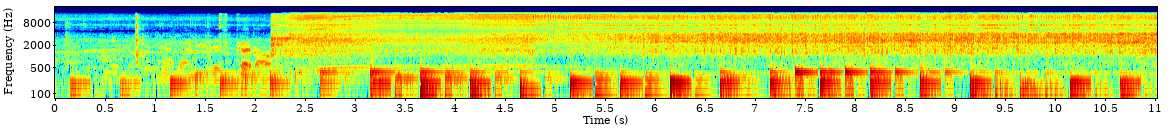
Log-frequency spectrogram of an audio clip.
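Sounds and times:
low pitched pulsing: 0.0 - 11.0
angle grinder cutting steel: 2.2 - 7.9.

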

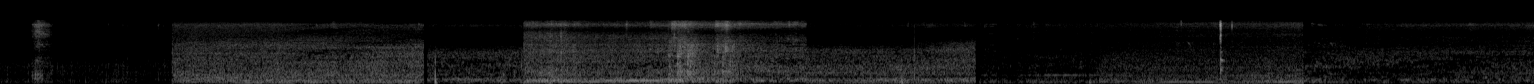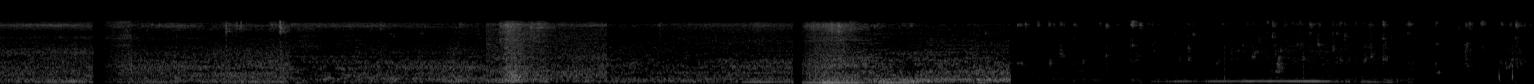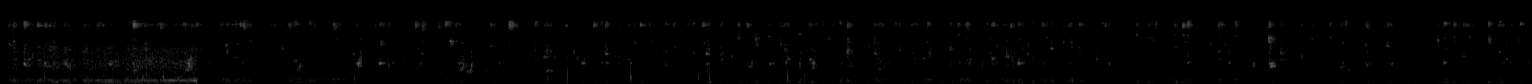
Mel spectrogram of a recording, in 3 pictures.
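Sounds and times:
faint clicks and ticks: 0.0 - 1.8, 25.4 - 46.0.

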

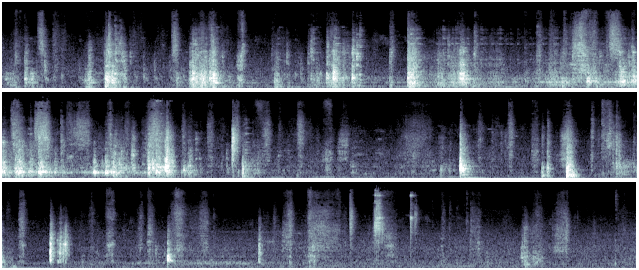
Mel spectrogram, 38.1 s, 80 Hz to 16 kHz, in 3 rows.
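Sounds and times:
hand tools clanking and clicking: 0.1 - 20.3, 32.3 - 35.0.

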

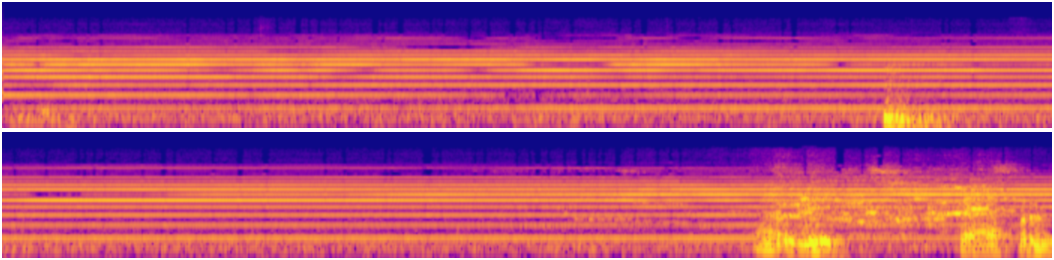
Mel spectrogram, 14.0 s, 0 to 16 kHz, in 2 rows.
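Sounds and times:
electronic buzzing tone: 0.0 - 14.0
knock: 5.9 - 6.3.

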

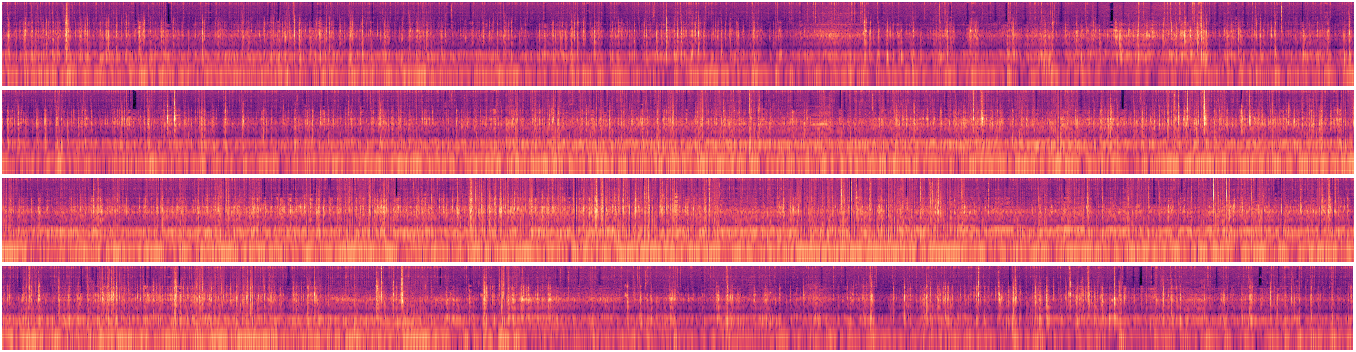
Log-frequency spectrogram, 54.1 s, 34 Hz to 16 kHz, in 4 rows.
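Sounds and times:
bike clicking and rattling: 0.0 - 54.0
bike tyres on dirt: 0.0 - 54.0
wind rumble on microphone: 0.0 - 54.0.

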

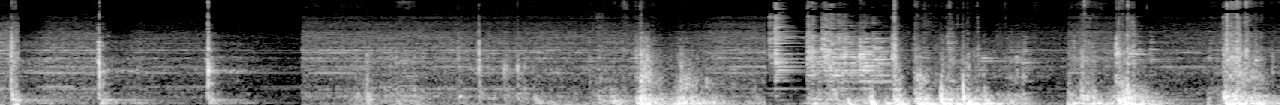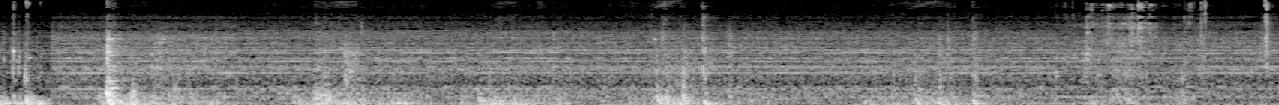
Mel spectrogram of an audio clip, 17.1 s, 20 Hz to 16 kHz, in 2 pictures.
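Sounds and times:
tools rattling in a toolbox: 15.7 - 16.6.

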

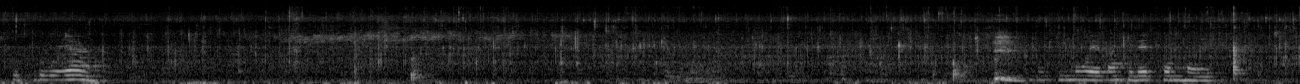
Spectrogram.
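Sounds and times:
bugs sizzling in a pan: 0.0 - 13.0.

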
